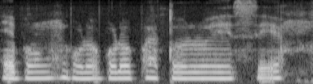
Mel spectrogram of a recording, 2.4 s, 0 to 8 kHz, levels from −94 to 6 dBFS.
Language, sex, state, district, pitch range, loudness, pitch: Bengali, female, Assam, Hailakandi, 215-225 Hz, -17 LUFS, 220 Hz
